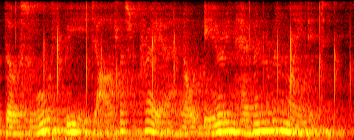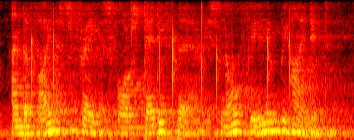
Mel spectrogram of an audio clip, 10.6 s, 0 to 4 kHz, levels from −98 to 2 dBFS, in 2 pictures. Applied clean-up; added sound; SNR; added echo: none; Clapping; 20 dB; reverberation time 2.6 s.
